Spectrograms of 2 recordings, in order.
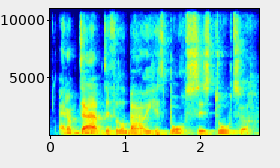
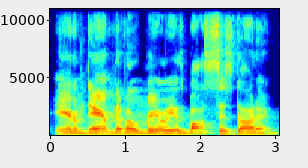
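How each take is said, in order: First: "damned" in a posh English accent, the wrong take; a posh English accent, how Billy should not sound; posh English delivery. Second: Louder New England American accent, hard consonants; the American accent, jaw working. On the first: Student showing the wrong posh English Billy line. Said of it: "otherwise it would sound really posh". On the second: Student showing Billy's line in a New England American accent. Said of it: "using that real consonant that a lot of Americans". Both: Shown as a demonstration.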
